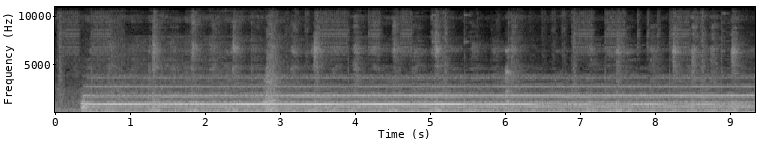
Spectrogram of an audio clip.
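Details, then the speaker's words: Mini mill CNC conversion, Z axis with ball screw and closed-loop NEMA 23 stepper, traveling to the top: a steady high whine with a rough, gritty hum, mainly from dry bearings. Metal shavings from drilling are also suspected. "it's lit all the way at the top now it's a lot happier it's making noises but I wouldn't be surprised if there's some metal shavings and junk in there from when we were drilling"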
